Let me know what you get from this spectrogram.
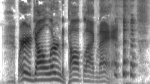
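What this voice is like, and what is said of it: Nasal put-on Southern accent. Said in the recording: “The nasally... He was the nasally Ferengi that ends up on the floor... he talks like this, but with a southern accent... are you from the deep south of Ferenginar?”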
